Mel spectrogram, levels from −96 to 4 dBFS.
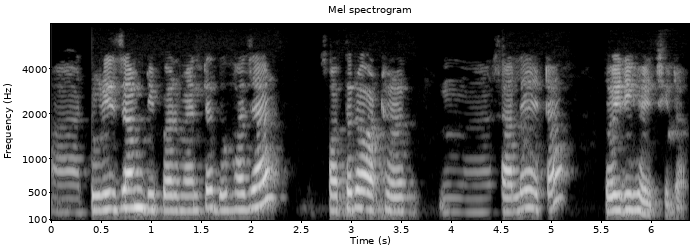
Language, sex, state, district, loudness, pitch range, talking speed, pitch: Bengali, female, West Bengal, Purulia, -21 LUFS, 215-265 Hz, 120 wpm, 235 Hz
